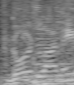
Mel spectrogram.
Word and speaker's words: Gorlami: Buongiorno, Gorlami, Arrivederci. What is that name again? How do you pronounce it? Gorlami. Gorlami, am I saying that correctly? Si, perfecto.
